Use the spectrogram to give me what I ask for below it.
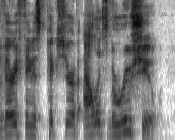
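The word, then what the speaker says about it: Vraciu: famous picture of Alex varushu I only know how to say his name because I've watched many interviews where you say it's just like cashew which because if you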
